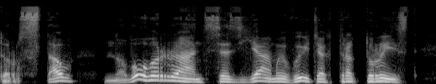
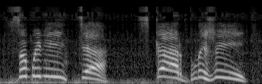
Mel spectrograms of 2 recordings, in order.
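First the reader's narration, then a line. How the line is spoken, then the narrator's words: Shout. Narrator (Ukrainian): барвінок наш як крикне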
